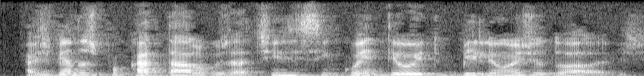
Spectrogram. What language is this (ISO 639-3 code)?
por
